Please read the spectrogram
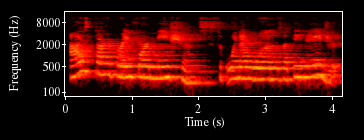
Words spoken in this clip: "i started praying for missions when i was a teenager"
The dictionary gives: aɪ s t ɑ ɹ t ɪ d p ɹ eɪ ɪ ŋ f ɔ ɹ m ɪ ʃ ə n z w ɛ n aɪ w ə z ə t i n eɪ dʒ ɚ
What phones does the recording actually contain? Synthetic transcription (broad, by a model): aɪ s t ɑ ɹ t ɪ d p ɹ eɪ ɪ ŋ f ɔ ɹ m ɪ ʃ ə n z w ɛ n aɪ w ə z ə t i n eɪ dʒ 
